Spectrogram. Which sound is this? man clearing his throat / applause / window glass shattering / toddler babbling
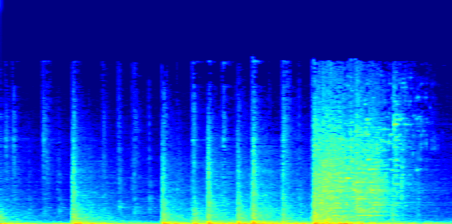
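window glass shattering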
